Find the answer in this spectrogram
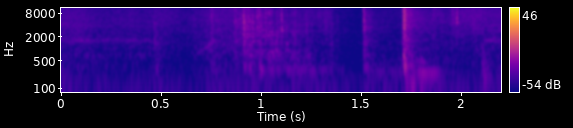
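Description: Faint handling of a portable CD boombox, with one sharp click about one and a half seconds in.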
